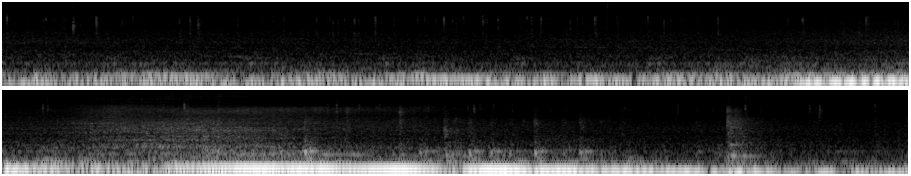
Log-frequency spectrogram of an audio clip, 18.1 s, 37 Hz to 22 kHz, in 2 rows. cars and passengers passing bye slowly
0:08.9 0:15.7

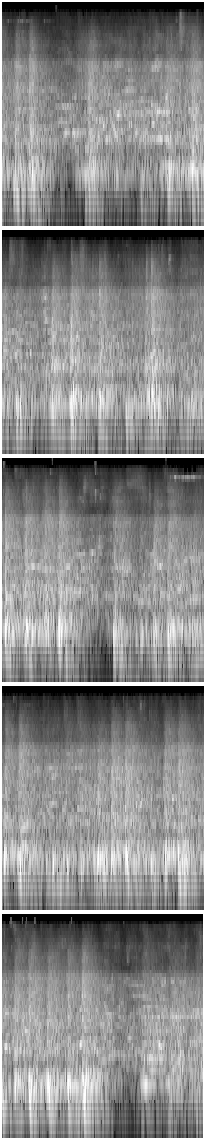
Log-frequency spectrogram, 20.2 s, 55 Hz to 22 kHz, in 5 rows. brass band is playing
0:11.1 0:20.1

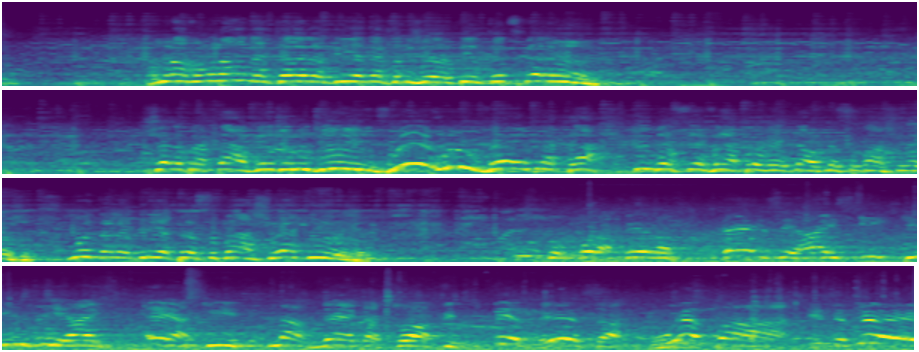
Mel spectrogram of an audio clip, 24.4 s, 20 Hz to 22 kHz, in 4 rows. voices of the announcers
0:15.1 0:24.3

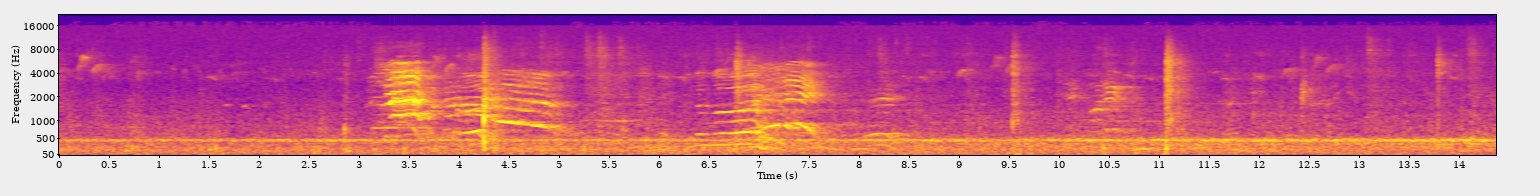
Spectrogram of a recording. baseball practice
0:04.1 0:04.8, 0:10.8 0:11.9

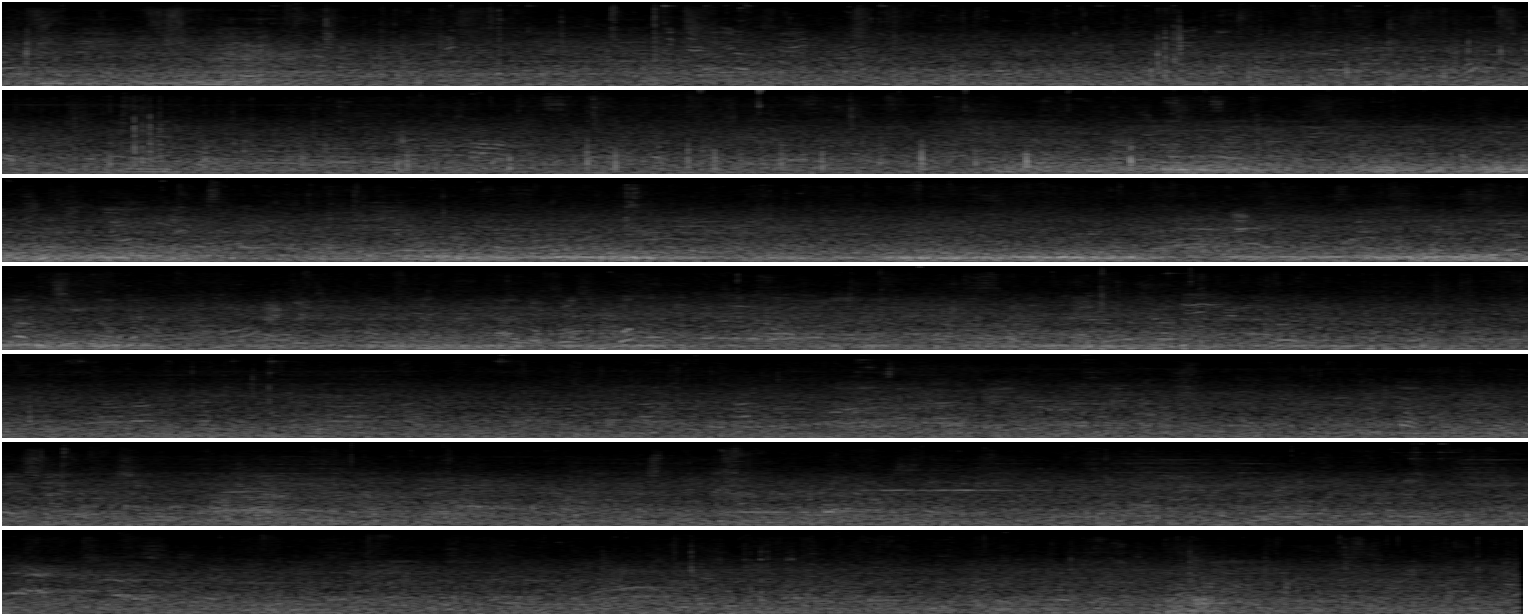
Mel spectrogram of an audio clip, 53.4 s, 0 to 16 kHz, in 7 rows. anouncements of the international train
0:42.0 0:43.8

